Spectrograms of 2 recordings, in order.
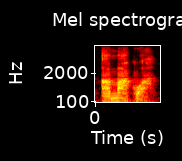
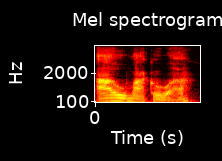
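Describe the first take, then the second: First: The word is said with three syllables. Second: The word is said with five syllables. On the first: "like three syllables" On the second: "five syllables"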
